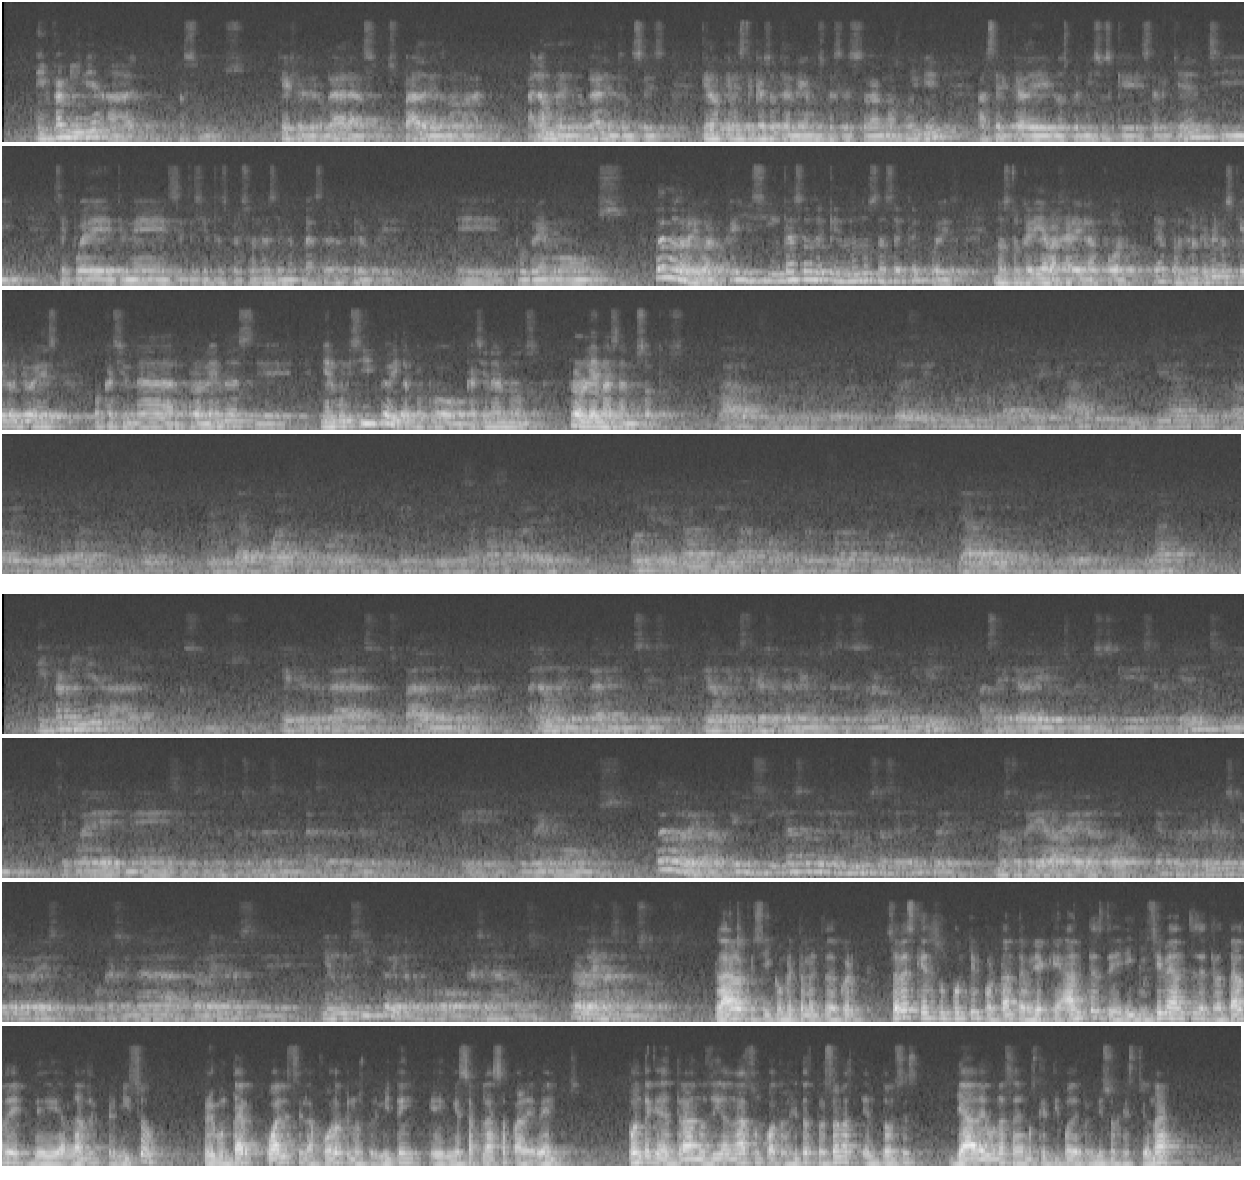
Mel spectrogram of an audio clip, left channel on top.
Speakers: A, on the left (about 55°); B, on the right (about 80°).
A: en familia al- a sus jefes del hogar, a sus padres, ¿no? Al, al hombre del hogar. Entonces, creo que en este caso tendríamos que asesorarnos muy bien acerca de los permisos que se requieren. Si se puede tener 700 personas en la plaza, creo que eh, podremos... Podemos averiguar, ¿ok? Y si en caso de que no nos acepten, pues nos tocaría bajar el aforo, ¿ya? Porque lo que menos quiero yo es ocasionar problemas eh, ni al municipio y tampoco ocasionarnos problemas a nosotros.
B: Claro que sí, completamente de acuerdo. Sabes que ese es un punto importante. Habría que antes de, inclusive antes de tratar de, de hablar del permiso, preguntar cuál es el aforo que nos permiten en esa plaza para eventos. Ponte que de entrada nos digan, ah, son 400 personas, entonces ya de una sabemos qué tipo de permiso gestionar.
